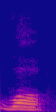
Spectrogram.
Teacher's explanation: व दंत भी और ओष्ठ भी दोनों मिलते हैं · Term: दंतोष्ठ, दंत ओष्ठ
